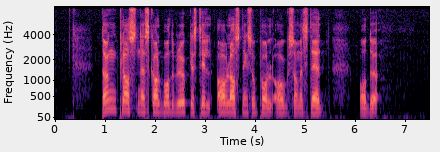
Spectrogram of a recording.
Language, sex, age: Norwegian, male, 39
